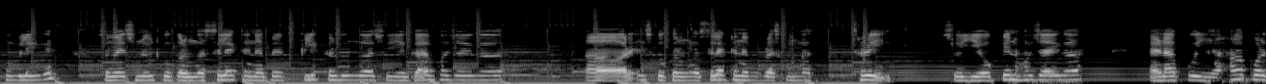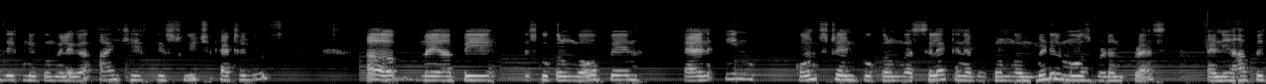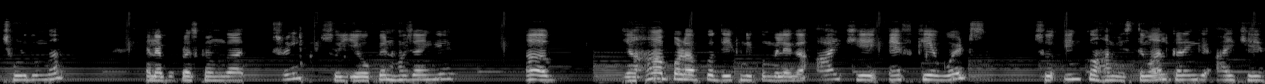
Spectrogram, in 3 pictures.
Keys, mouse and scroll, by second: 2.4 click, 5.6 click, 7.2 3, 8.9 click, 10.6-11.5 scroll up 1, 11.5 middle click, 14.6-15.4 scroll down 1, 15.5 alt+middle click, 18.2 click, 20.9 middle click, 26.3 3, 27.9 click, 29.1 scroll up 1, 37.2 scroll down 1.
